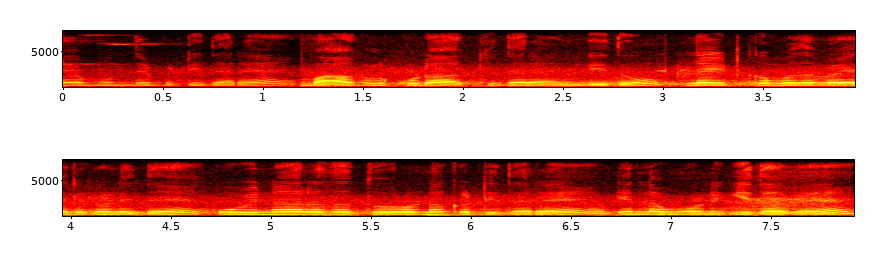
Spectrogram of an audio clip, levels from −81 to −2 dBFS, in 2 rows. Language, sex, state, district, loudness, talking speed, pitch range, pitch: Kannada, female, Karnataka, Raichur, -16 LUFS, 135 wpm, 210-230 Hz, 220 Hz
